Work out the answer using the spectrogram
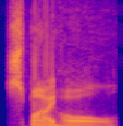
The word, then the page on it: spyhole: American English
